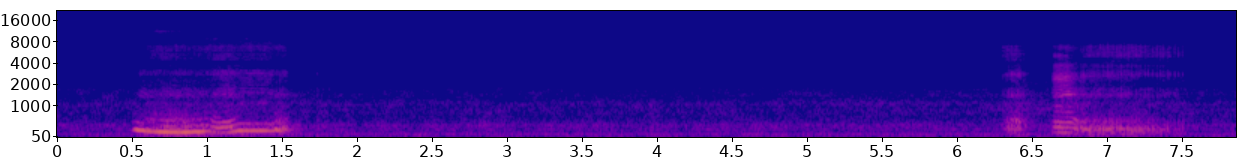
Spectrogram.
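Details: Pet dog Mafi asleep and dreaming, snoring indoors: two loud rasping snores about six seconds apart, each around a second long with a wavering whiny tone inside, quiet breathing hiss between them.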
